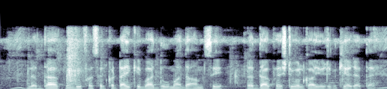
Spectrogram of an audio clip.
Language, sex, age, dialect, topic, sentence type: Hindi, male, 31-35, Awadhi Bundeli, agriculture, statement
